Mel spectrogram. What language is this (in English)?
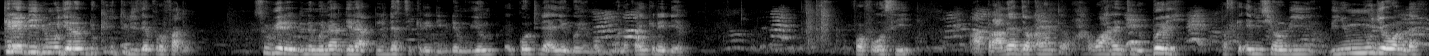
Wolof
